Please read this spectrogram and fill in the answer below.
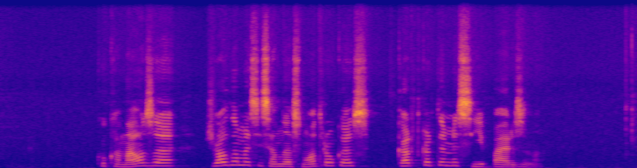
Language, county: Lithuanian, Kaunas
